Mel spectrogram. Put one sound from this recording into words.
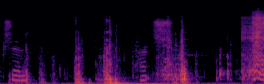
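A hole punch lever thuds down and punches through paper.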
